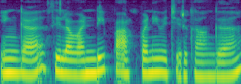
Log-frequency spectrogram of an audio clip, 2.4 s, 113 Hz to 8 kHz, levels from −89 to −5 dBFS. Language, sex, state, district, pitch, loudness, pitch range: Tamil, female, Tamil Nadu, Nilgiris, 200 Hz, -16 LUFS, 180-205 Hz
